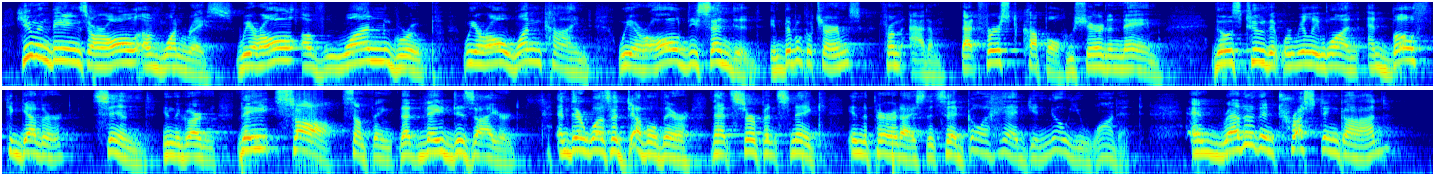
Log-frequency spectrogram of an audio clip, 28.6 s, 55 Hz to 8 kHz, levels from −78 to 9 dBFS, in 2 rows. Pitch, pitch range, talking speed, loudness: 185 Hz, 155-215 Hz, 165 wpm, -26 LUFS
